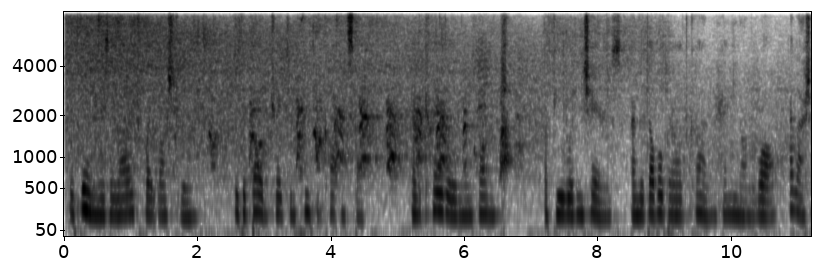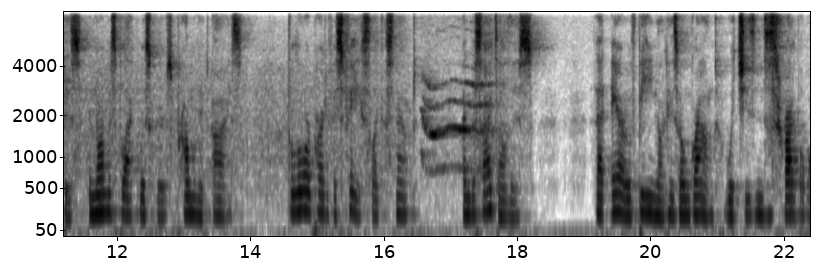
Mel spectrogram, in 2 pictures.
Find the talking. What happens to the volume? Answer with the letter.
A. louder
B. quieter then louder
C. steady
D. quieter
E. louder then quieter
C.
